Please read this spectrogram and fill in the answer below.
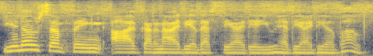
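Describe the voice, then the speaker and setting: An actress playing a wry, self-assured, quick-witted female private eye in a 1940s radio drama. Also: deep voice, faint music behind, lightly acted. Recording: vintage 1949 radio recording, hiss.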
